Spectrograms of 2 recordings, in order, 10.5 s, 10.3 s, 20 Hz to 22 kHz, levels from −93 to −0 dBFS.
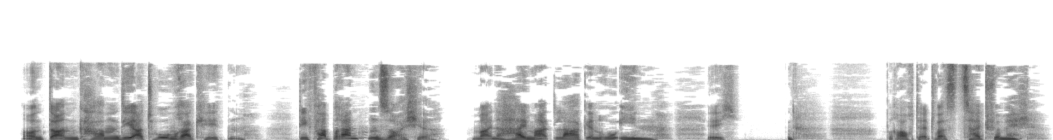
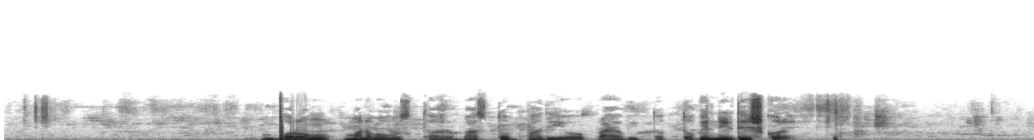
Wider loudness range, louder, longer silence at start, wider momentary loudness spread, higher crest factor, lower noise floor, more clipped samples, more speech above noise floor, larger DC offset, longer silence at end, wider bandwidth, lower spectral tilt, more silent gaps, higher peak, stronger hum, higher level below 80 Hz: first, 8 LU vs 3 LU; second, -25 LUFS vs -17 LUFS; about the same, 0.25 s vs 0.35 s; about the same, 17 LU vs 19 LU; about the same, 20 dB vs 18 dB; about the same, -50 dBFS vs -50 dBFS; neither; second, 25 dB vs 34 dB; neither; second, 0.15 s vs 0.55 s; first, 12.5 kHz vs 7.4 kHz; second, -3.5 dB/octave vs -6 dB/octave; first, 4.55-4.61 s vs none; second, -6 dBFS vs -2 dBFS; neither; second, -68 dBFS vs -44 dBFS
